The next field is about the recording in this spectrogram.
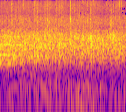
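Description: A crowd applauds steadily, a dense wash of clapping hands that stays loud and even from start to finish with no voices over it.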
